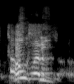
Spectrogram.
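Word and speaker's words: Tosin: Yeah, that's how we pronounce Tosi in Nigeria, man. We don't say no. What about that? What about the IN? Get that fucking English in out your fucking Yeah. mouth. It's Tosi. What the fuck is? So what the fuck is the IN there? Y'all Nigerians is wild, man. We don't fucking pronounce that in.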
